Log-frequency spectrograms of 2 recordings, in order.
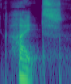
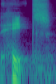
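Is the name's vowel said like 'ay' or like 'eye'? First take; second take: eye; ay. First: The vowel sounds like 'eye'. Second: The vowel sounds like 'ay'. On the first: The speaker calls it right. "That's how you say it" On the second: The speaker calls it wrong. "pronounce it hates still"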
